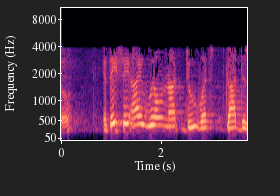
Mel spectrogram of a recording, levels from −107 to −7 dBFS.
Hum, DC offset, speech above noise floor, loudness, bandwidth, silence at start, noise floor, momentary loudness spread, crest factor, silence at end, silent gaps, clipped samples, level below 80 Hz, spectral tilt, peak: none; under 0.1%; 35 dB; -25 LUFS; 4.1 kHz; 0 s; -58 dBFS; 12 LU; 16 dB; 0 s; none; under 0.1%; -78 dBFS; -8 dB/octave; -10 dBFS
